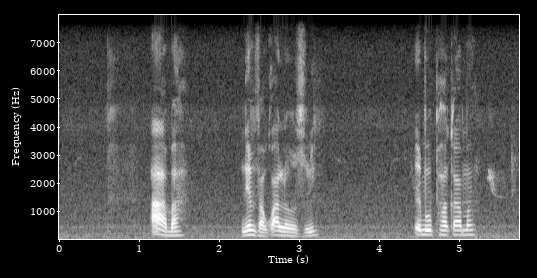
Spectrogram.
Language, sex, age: Xhosa, female, 28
